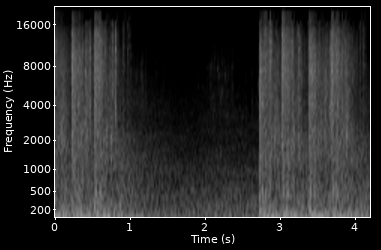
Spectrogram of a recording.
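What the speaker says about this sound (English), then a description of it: "Stop shooting our navigator" Gunfire in Warhammer 40k: Rogue Trader, a dense burst of shots at the start, a quieter lull, then another loud volley of shooting toward the end.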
